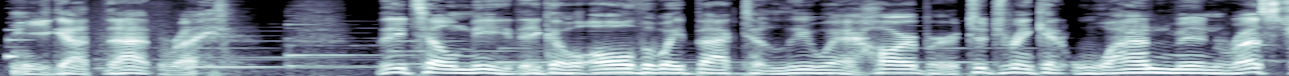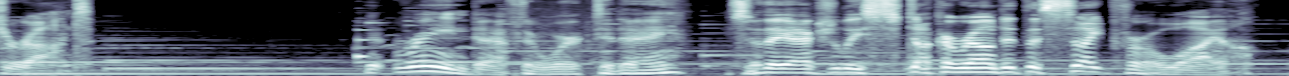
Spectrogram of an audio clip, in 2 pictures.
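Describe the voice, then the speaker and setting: A man's voice: mid-range voice, animated, unhurried, over music, natural voice. A man playing an easygoing, chatty excavation worker in a video game, with a folksy, good-natured manner. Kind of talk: video game character acting.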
